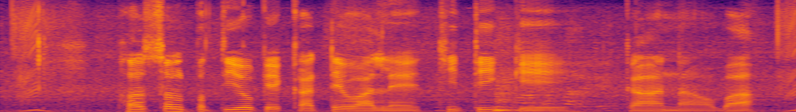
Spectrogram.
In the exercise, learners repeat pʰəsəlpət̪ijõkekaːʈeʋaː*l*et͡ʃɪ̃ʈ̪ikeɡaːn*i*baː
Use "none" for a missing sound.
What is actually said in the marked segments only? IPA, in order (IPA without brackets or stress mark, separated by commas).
l, a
